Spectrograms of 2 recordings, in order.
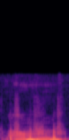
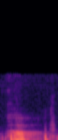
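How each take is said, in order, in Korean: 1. 첫 음절은 m 소리로 끝나요. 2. 첫 음절은 p 소리로 끝나요. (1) "이거 어떻게 바뀌었어요? 밤, 물 해서요" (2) "밥, 물 있죠?"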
